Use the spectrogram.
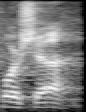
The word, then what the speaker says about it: Porsche: Yeah, Porsche.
